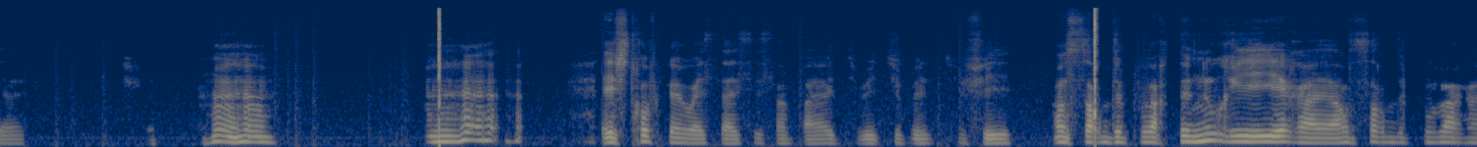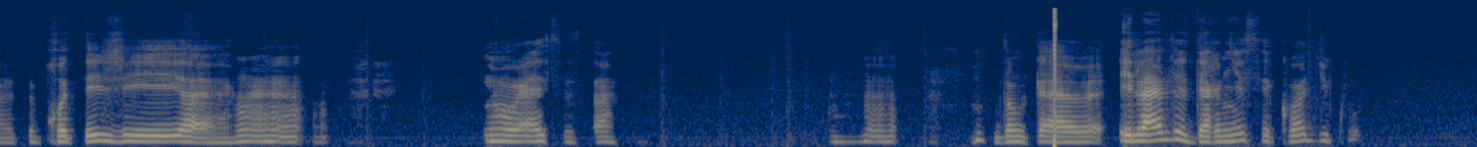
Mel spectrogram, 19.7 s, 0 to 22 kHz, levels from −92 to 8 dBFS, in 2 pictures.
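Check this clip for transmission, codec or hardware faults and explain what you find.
There's an uninitialised buffer fault, three times, at 2.93, 7.30 and 16.88 s. Each time a block got played before any audio landed in it, so leftover memory came out as a short, loud crack over the speech. The first two fit a 256-sample buffer, and the last, about 12 ms long, fits a 512-sample one.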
